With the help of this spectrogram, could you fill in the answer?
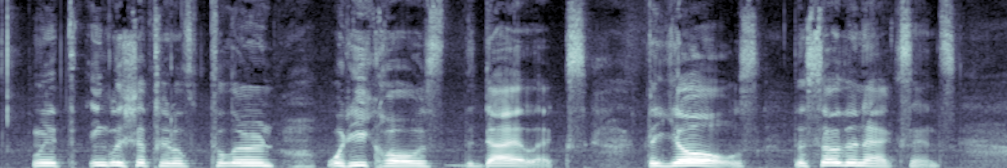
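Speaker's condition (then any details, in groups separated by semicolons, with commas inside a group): Cerebral palsy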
